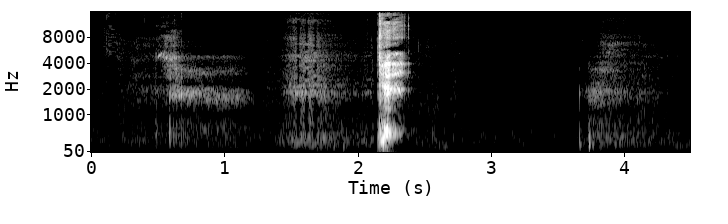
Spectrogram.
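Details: Soft breaths, then one loud, abrupt 'hic' with a sharp catch of air: a hiccup from a young woman.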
